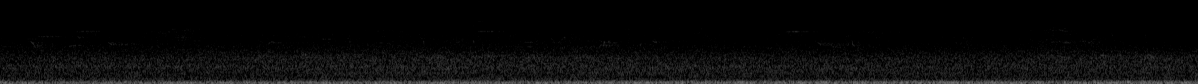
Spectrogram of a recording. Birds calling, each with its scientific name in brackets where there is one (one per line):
Gray Catbird (Dumetella carolinensis)
Eastern Towhee (Pipilo erythrophthalmus)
